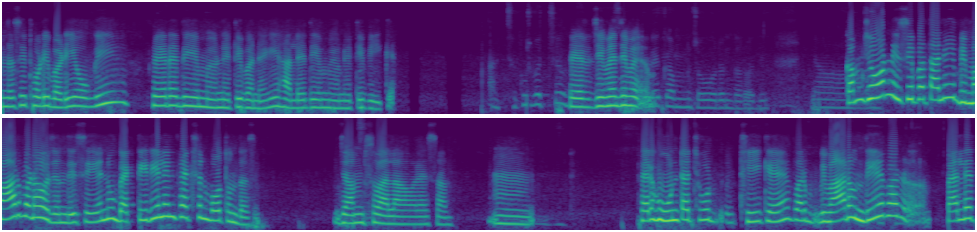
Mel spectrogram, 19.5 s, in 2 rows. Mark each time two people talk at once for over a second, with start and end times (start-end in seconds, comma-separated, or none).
none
